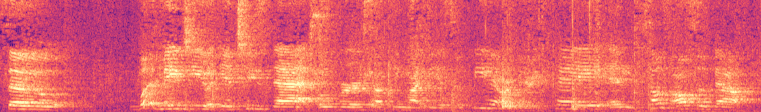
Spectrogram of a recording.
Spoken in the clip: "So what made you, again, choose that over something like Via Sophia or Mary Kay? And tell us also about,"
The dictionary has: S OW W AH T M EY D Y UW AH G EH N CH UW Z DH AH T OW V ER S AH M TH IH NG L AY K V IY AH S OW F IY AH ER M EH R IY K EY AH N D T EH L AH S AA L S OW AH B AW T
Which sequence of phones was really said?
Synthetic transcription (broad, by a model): S OW W AH T M EY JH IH AH G EH N CH UW Z DH AH T OW V ER S AH M TH IH NG L AY K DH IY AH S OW P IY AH ER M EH R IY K EY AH N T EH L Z AA L S OW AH B AW T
